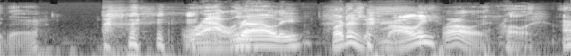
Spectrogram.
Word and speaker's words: Raleigh: When I had a hell of a time getting back, and I was in the Raleigh airport, and I stopped and I was getting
